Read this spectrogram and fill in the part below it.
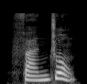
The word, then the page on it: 繁重: fán zhòng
